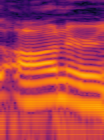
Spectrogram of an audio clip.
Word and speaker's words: honor: No, but it depends on how much you emphasize the H in historic, because most people don't say historic, it's historic. – Right. – Whereas honor, it's like it starts with an O, like the H is silent almost.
